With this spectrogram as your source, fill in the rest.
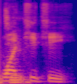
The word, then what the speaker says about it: Waititi: No, Okay, no, it's pronounced similar to tiger, so it's like Taika Taika Watiti. Waititi.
